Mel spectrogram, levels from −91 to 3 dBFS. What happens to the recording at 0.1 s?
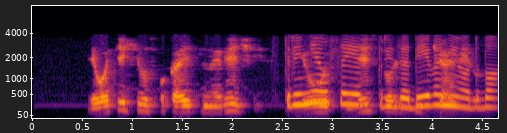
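Nothing goes wrong at 0.1 s: the speech there comes through intact, with only the narrow telephone band expected of G.711 coding.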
